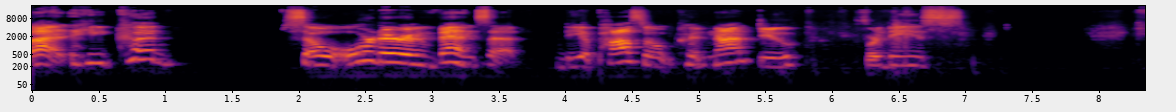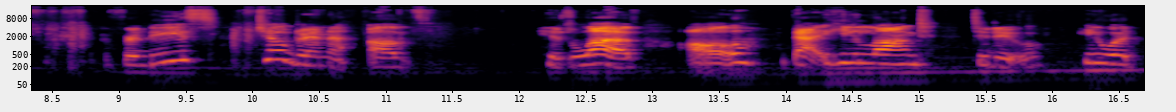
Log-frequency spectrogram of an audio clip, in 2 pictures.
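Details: Adult woman with Huntington's disease who uses a bed setup to prevent falls and is getting a service dog; Huntington's disease dysarthria.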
